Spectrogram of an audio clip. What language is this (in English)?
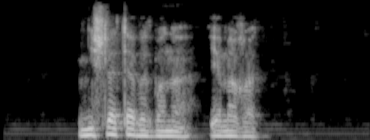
Bashkir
